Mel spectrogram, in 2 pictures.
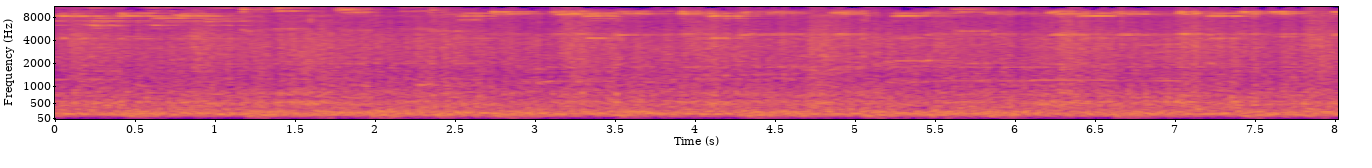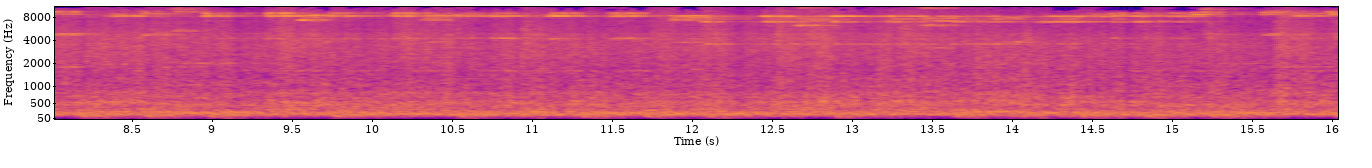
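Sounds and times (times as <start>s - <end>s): drums playing loudly: 0.0s - 16.0s
ringing bell-lyre notes: 0.0s - 16.0s.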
